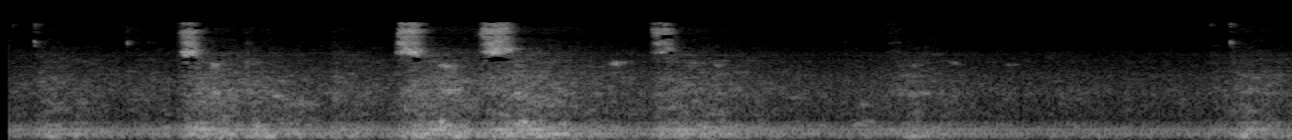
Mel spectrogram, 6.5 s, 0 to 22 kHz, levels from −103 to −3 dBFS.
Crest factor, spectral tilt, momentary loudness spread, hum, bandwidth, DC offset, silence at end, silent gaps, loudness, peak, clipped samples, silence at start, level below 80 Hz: 24 dB; -3.5 dB/octave; 21 LU; none; 11.5 kHz; under 0.1%; 0 s; none; -42 LUFS; -20 dBFS; under 0.1%; 0.05 s; -68 dBFS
